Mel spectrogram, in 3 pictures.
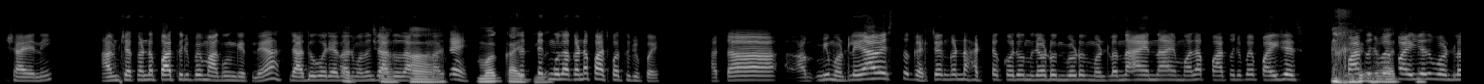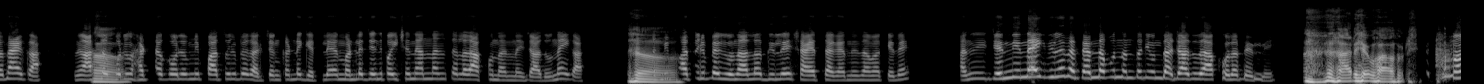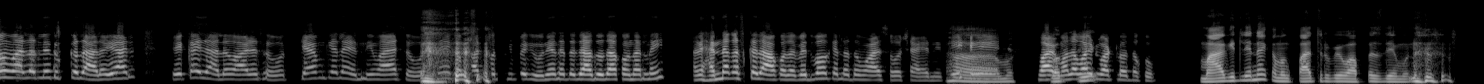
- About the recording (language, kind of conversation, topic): Marathi, podcast, तुमच्या शालेय आठवणींबद्दल काही सांगाल का?
- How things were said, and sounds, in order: tapping; chuckle; anticipating: "ज्यांनी नाही दिलं ना त्यांना पण नंतर येऊन द जादू दाखवला त्यांनी"; chuckle; laughing while speaking: "अरे बापरे!"; other noise; chuckle; in English: "स्कॅम"; chuckle; laughing while speaking: "दे म्हणून"; chuckle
